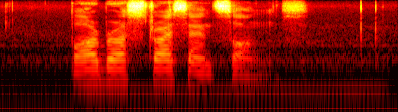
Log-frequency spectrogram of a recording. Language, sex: English, male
